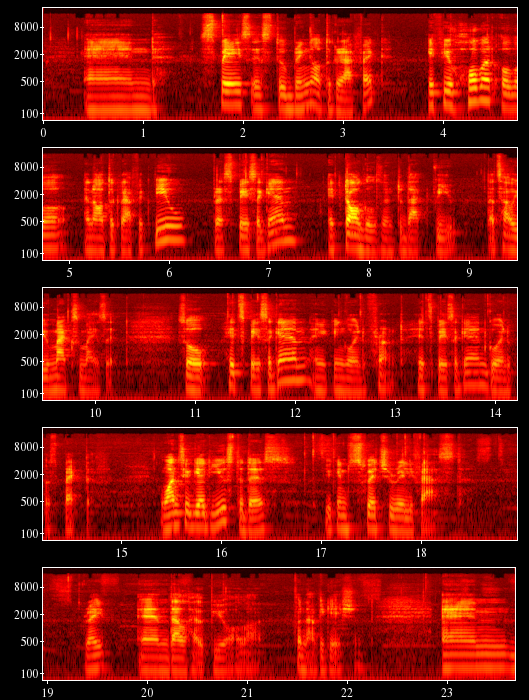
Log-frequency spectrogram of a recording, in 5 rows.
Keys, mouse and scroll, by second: 1.6 space, 6.8 space, 9.1 typing, 11.4 space, 12.8 typing, 16.9 typing.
